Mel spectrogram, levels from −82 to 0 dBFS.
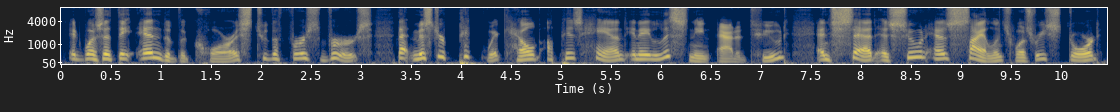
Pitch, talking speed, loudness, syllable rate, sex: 175 Hz, 180 wpm, -20 LUFS, 4.5 syllables/s, male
